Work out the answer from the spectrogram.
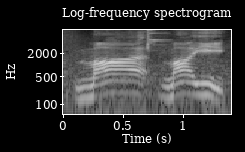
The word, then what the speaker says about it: Myik: Watching, we've got frequency, and is it Myik? I'm not sure how you pronounce the name. Yes, I got official spelling, or pronunciation is Myik.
